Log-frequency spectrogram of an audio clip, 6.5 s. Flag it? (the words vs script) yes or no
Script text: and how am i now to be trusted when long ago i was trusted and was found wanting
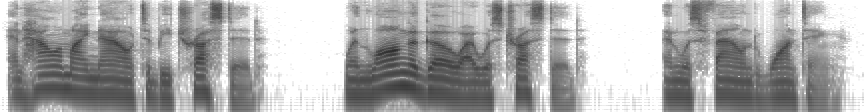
no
